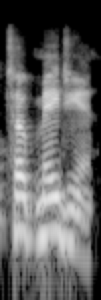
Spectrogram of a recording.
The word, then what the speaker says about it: Tokmajian: us today the owner of motivate Fitness Tok Magan hey welcome to the show hey Mike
